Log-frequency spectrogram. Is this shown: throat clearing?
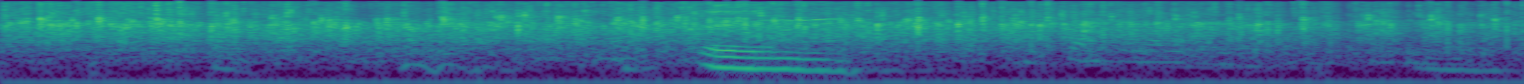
no

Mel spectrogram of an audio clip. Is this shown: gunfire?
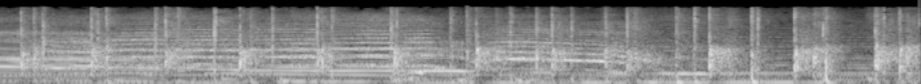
no

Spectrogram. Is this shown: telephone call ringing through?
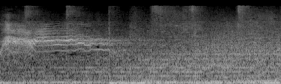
no

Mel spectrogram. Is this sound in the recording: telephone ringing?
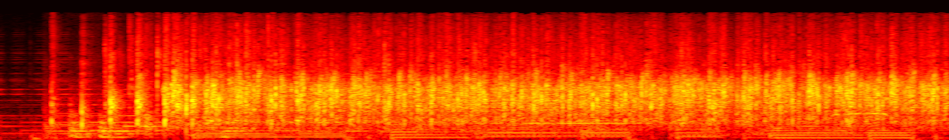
no

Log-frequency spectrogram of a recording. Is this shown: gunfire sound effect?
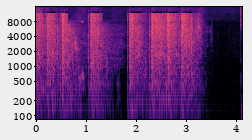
yes

